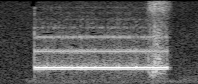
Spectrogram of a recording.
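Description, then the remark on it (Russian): A single steady touch-tone beep from a telephone keypad, dialing an employee's number in tone mode on a call to the company «Облачные сети» (Cloud Networks), held for about two seconds at an even mid pitch before cutting off, with no voices. “Пожалуйста, наберите номер сотрудника в тоновом режиме или дождитесь ответа секретаря.”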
